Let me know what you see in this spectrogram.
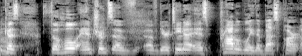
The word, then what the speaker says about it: Giratina: And then, you know, that doesn't last very long, because Giratina, I don't know how to say it, Garantia. – Giratina? – Giratina.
